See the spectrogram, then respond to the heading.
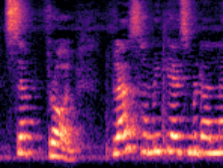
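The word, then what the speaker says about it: safrole: तो सेकंड देखो यहाँ पे कॉन्स्टिट्यूएंट क्या है, सेफ्रॉल, क्योंकि ये अल्कोहल इसमें है इसलिए इसका स्पेलिंग क्या हो गया, सेफ्रॉन नहीं बोल के हम क्या बोलेंगे, सेफ्रॉल।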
